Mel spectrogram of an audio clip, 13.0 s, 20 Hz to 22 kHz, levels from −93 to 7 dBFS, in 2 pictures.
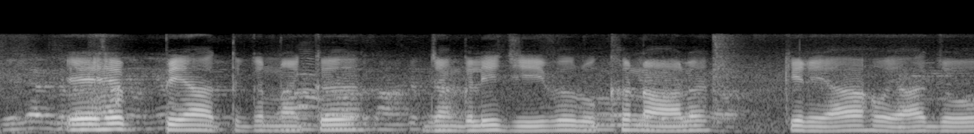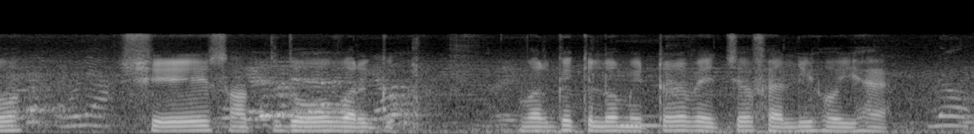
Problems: constant background noise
